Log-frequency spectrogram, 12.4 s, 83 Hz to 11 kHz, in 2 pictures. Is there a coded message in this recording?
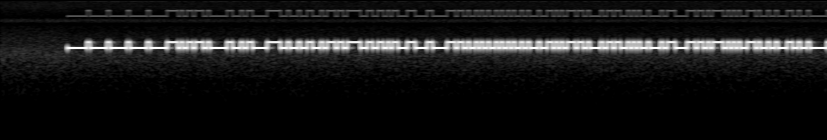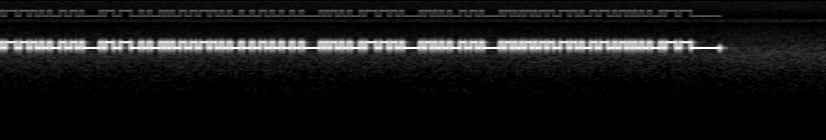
Yes: RTTY (50 baud, 450 Hz shift) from 0.5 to 11.6 s, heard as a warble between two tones, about 2300 Hz centre. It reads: CVTQC TIBMV JJFQR KLYKM EYH0E 8ZO68 101S3 D8DDL UNR39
